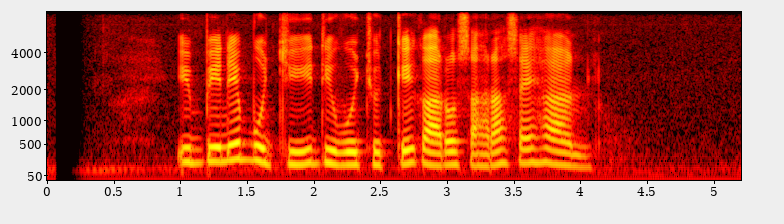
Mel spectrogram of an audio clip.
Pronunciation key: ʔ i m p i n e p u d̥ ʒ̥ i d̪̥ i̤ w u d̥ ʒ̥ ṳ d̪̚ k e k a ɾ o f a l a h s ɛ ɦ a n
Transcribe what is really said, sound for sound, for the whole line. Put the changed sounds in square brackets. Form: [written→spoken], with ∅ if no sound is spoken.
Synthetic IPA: ʔ i m p i n e p u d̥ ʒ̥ i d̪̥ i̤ w u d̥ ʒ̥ ṳ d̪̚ k e k a ɾ o [f→s] a [l→ɾ] a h s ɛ ɦ a n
